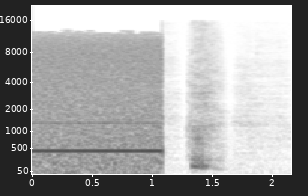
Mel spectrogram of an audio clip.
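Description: Loud burst of static-like hiss with a single steady hum tone running through it, cut off suddenly about a second in, then near quiet with only a faint brief low sound.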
